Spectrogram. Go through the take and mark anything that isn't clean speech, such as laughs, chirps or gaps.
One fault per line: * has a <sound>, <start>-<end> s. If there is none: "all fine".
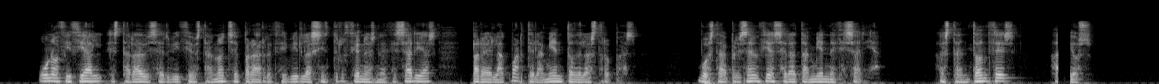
* has a dropout, 10.6-10.7 s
